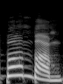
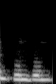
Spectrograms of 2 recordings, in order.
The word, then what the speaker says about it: Bum Bum: And thank you for pronouncing it correctly. We call it the Boom Boom Cream, the Brazilian Boom Boom Cream, because boom boom means butt in Portuguese.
